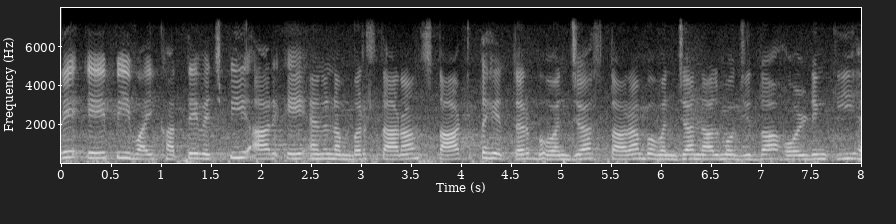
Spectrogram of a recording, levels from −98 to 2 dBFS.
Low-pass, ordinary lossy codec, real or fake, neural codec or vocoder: 7.2 kHz; none; real; none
